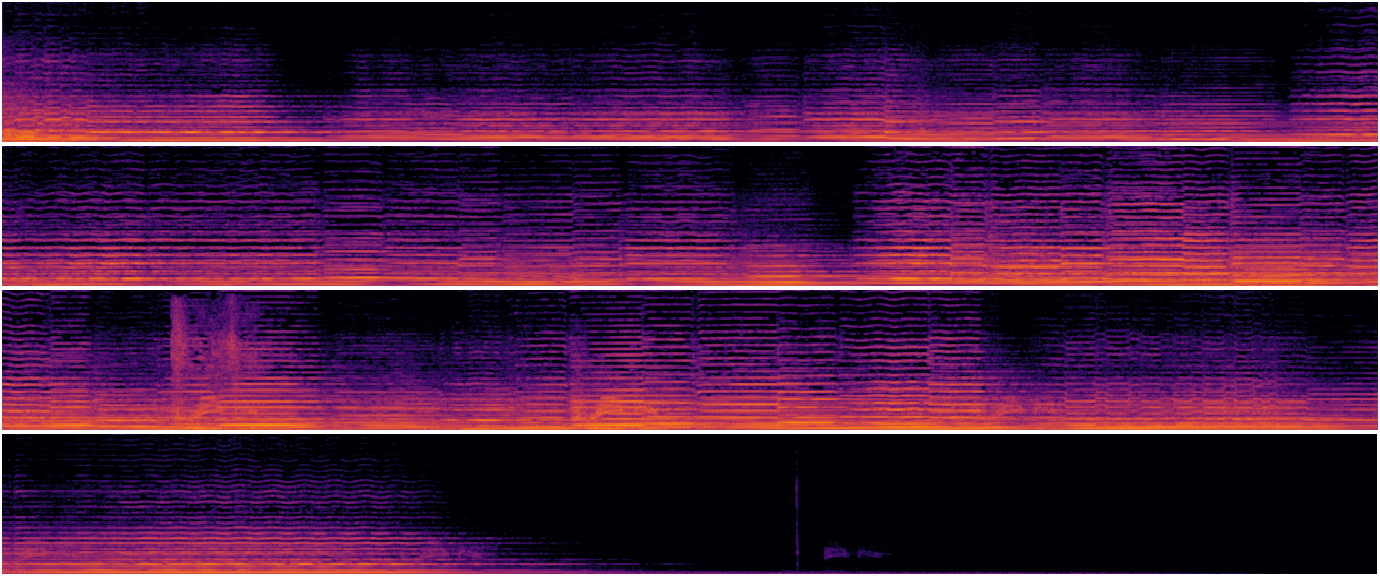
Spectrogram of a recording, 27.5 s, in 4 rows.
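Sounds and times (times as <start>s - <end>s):
trumpet tune: 0.0s - 1.4s, 11.8s - 21.1s
violin: 0.0s - 24.8s.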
